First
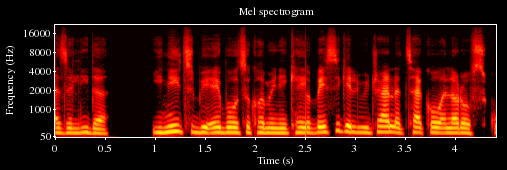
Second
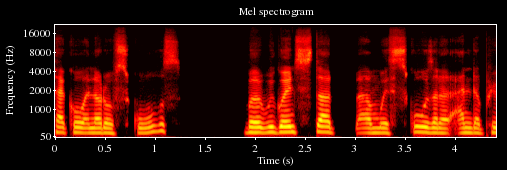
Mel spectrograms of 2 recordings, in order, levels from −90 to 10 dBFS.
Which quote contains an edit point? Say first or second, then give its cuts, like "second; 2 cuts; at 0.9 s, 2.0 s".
first; 1 cut; at 2.5 s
